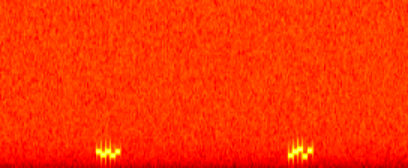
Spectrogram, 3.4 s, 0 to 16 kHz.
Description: Five-tone selective call (EEA), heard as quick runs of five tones, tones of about 40 ms. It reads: 74737 37928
